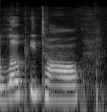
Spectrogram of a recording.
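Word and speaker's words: L'Hôpital: it's really cool so l'hopital is how you say that um and it is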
